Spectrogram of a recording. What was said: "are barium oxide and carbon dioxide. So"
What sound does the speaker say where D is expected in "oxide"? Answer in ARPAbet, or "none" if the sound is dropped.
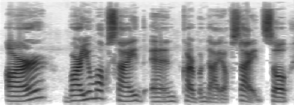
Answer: D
